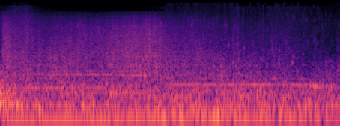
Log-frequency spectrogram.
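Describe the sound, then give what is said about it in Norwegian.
A dense, muffled rumble fills the space, steady low churning with a faint hum running through it, heard underwater after diving beneath the sea surface and the waves with a diving mask and snorkel. “Det å dykke ned hit under bølgene, det er som å komme inn i et nytt univers.”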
